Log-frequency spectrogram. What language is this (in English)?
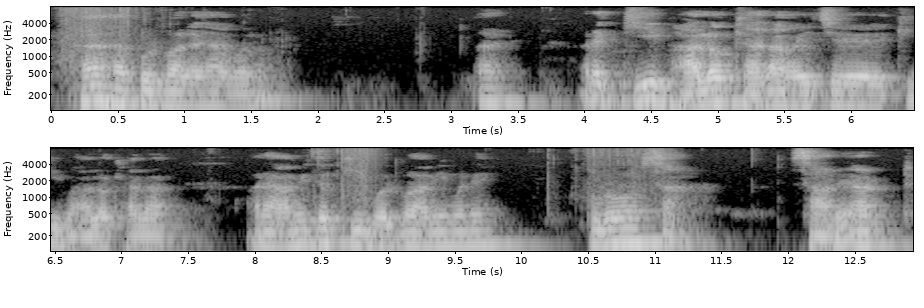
Bangla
